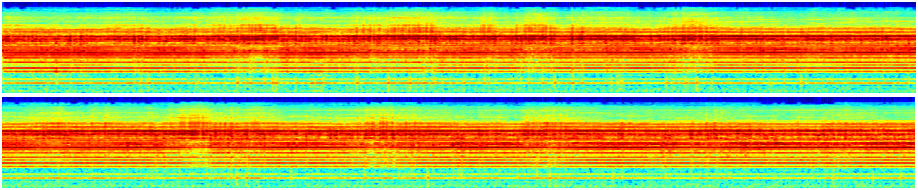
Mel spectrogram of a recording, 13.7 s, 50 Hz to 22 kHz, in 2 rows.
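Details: Miller Dynasty 300DX AC TIG welding aluminum during a practice session: a steady, even, high-pitched buzz with no sputter or crackle; a normal, stable AC arc.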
